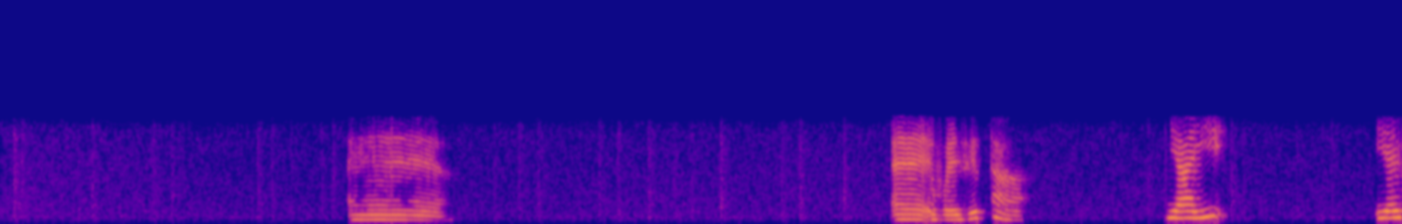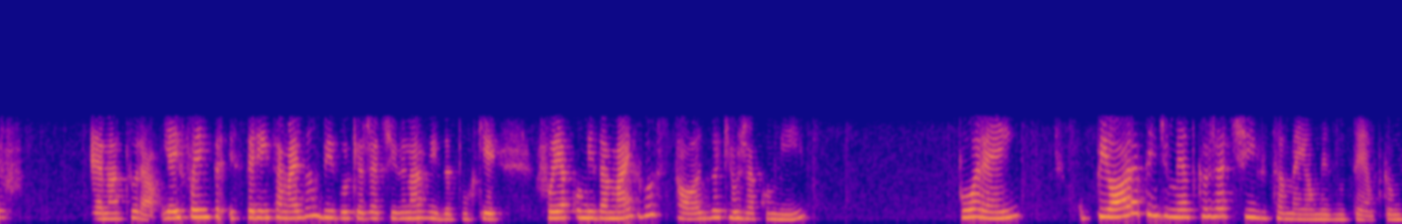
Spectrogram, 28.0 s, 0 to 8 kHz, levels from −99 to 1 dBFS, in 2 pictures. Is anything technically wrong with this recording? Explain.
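Yes. iLBC codec damage runs throughout. The speech was squeezed into a 150 Hz to 3.6 kHz line band, with each 30 ms frame coded independently, which fits the 13.33 kbps mode. This makes it plainly rough and synthetic-sounding.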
